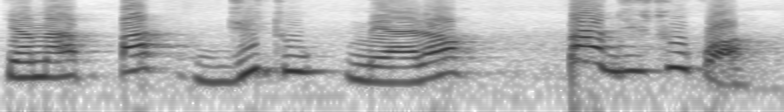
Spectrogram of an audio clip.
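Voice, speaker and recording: A woman's voice: high voice, animated, normal speed. A woman from France, talking frankly and emphatically in a casual interview. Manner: frank and emphatic, speaking directly to the listener. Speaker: documentary interviewee.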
